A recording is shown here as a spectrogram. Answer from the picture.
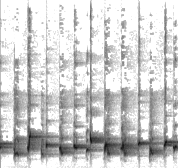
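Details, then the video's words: Ropelan song of a vigorously singing sooty-headed bulbul, meant for training cage birds; choppy whistled syllables alternate between higher and lower pitches in a fast, uneven run, around three a second. "SUARA ROPELAN BURUNG TRUCUK GACOR||COCOK BUAT MASTERAN"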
